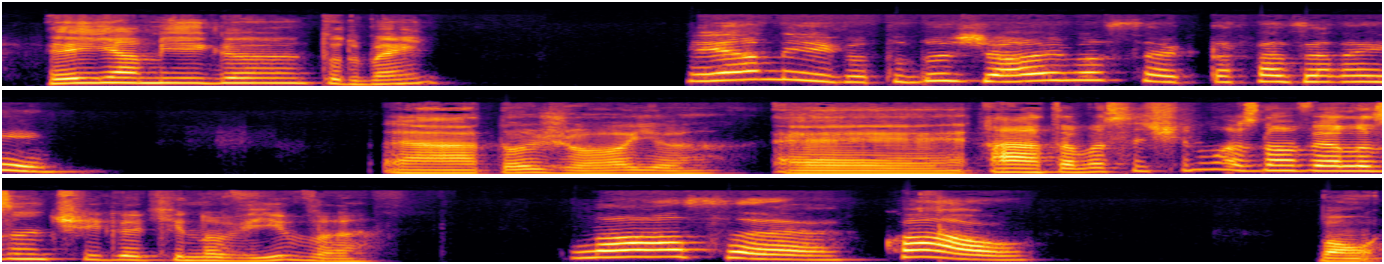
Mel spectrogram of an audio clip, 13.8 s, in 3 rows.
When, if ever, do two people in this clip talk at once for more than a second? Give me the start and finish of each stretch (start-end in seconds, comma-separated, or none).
none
